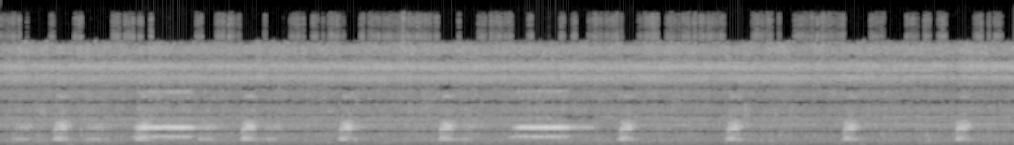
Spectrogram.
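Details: Male frogs calling at a pond after dark, competing by croaking loudest and longest; sparse short clicks spaced about a second apart, with two longer whistle-like tonal notes standing out, steady background hiss.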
